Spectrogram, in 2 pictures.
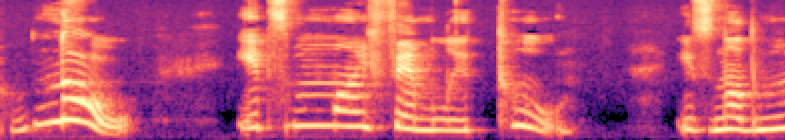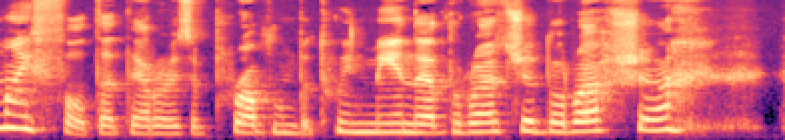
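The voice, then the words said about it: Put-on Russian accent. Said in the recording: “Too many R's for my Russian accent.”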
